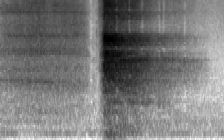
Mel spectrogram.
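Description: A man's quiet breath in, then a sudden sigh-like breath out about a second in that fades away.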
